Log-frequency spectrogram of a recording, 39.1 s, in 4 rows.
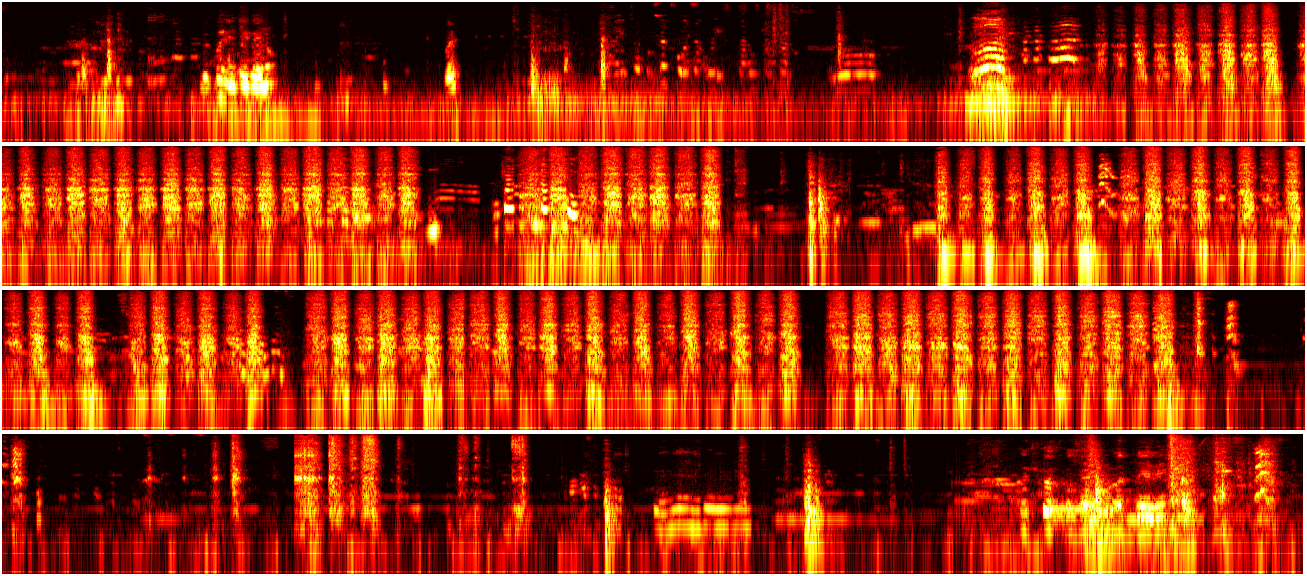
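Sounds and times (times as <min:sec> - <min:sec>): hand saw cutting wood: 0:07.8 - 0:16.0, 0:16.6 - 0:28.8, 0:30.4 - 0:33.8, 0:37.4 - 0:39.0.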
